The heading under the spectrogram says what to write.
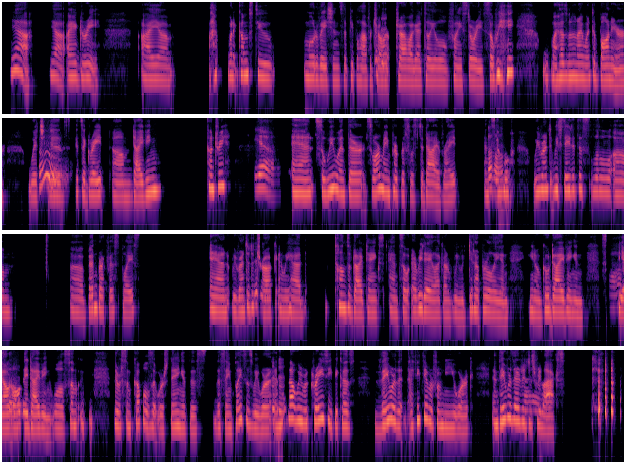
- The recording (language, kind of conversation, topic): English, podcast, How does exploring new places impact the way we see ourselves and the world?
- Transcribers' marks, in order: chuckle; laughing while speaking: "we"; other background noise; tsk; laugh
